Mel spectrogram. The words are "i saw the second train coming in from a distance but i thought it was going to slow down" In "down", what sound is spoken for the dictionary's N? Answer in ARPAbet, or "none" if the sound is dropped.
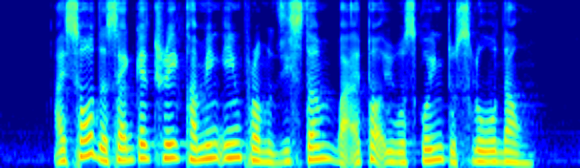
none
